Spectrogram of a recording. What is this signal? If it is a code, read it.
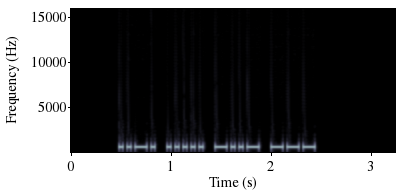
Morse code, heard as a keyed tone, about 30 wpm, 700 Hz. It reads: F5XO
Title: DXCC-100 Call Signs - 4 Characters - Repeated 2x - 30wpm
